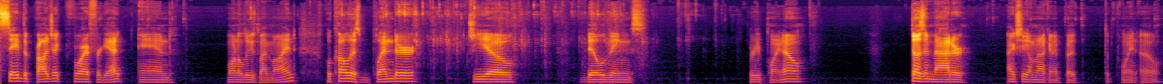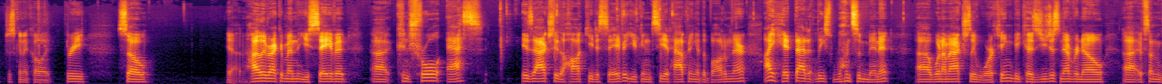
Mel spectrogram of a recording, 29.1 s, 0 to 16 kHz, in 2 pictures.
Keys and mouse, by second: 20.8 ctrl+s, 21.6 ctrl+s, 22.2 ctrl+s, 22.8 ctrl+s, 27.1 middle click.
